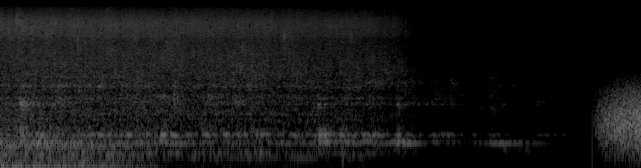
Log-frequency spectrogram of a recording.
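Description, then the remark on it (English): Shower water runs in a steady hiss for about five seconds, then tapers off and stops, leaving near silence before a brief new noise at the end. “I know all you do is take a shower, but you look so much better than when you first came in.”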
